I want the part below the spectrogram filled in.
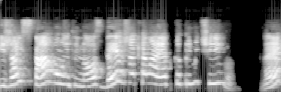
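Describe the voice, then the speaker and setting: In a Minas Gerais accent, a woman speaks at a fairly slow pace. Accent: Minas Gerais Brazilian Portuguese. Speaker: spiritist study group leader. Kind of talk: religious study lecture. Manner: conversational, with frequent tag questions.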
